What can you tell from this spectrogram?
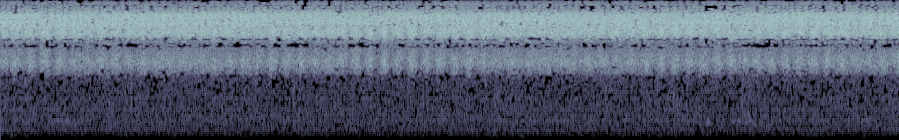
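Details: Unbroken high, sizzling buzz of cicadas in the trees of a forest, loud and level from start to finish, with a slight rapid flutter woven into the drone.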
